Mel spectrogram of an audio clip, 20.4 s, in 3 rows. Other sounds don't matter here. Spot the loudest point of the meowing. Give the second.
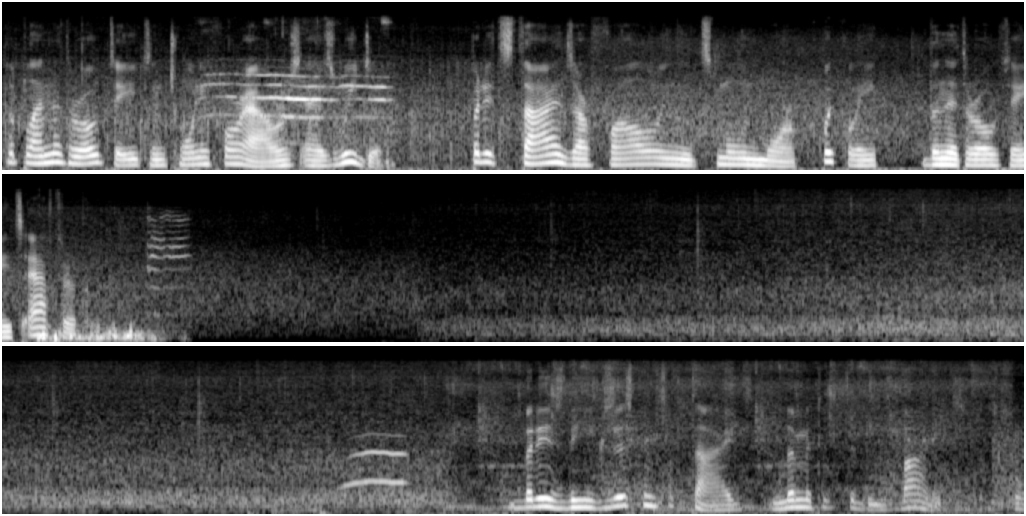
2 s.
